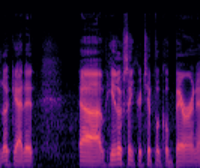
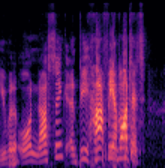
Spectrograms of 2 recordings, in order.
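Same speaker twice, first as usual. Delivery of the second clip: put-on German accent, high, shrill and loud; 12 semitones higher, 10 dB louder than usual. Quoting a line from a teaser video: imitating a German accent. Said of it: "with the German accent".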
